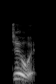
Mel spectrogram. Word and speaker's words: DUIT: And the acronym was DUIT, which is pronounced do it.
